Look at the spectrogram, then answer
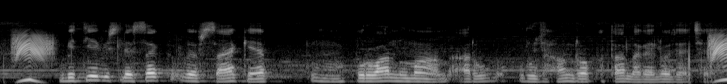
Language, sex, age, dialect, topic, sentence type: Maithili, male, 18-24, Angika, banking, statement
